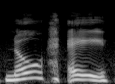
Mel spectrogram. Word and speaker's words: Noe: His name is N-O-E, pronounced no A, like, hey, what's up? – Hey, buddy.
